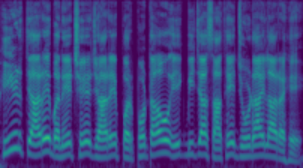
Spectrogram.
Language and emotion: Gujarati, neutral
